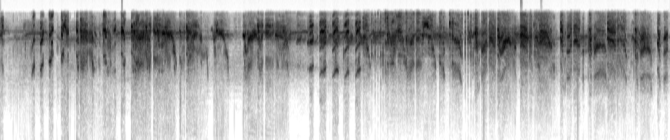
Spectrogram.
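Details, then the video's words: Swiftlets in a continuous high twittering chorus, with rapid overlapping chirps and buzzy trills packed closely together and a faint steady whine underneath. "SUARA BURUNG WALETNETRAL soUND"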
